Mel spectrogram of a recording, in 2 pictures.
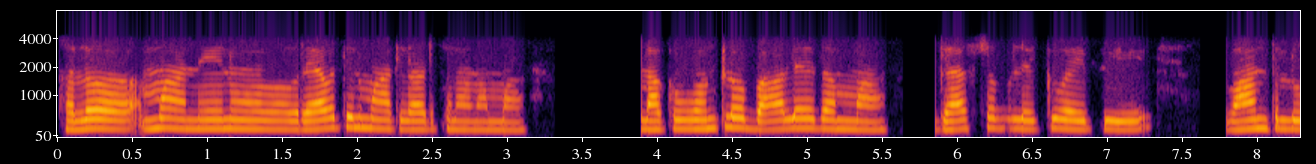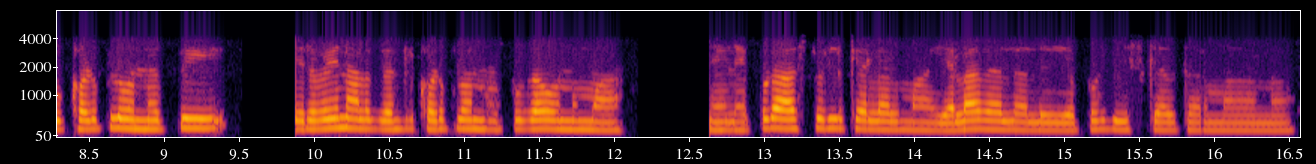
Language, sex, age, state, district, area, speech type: Telugu, female, 30-45, Andhra Pradesh, Nellore, rural, conversation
